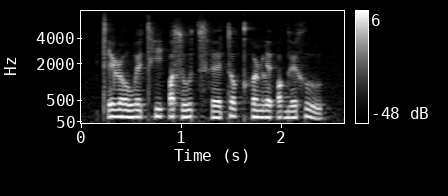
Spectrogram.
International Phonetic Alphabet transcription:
tʼ i ɭ o w ø tʰ i ʔ ɔ s u t͡sʰ ɘ t o kʰ o ɳ l ɘ ʔ ɔ ɡ ø x u

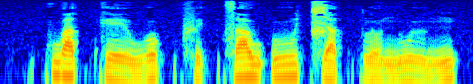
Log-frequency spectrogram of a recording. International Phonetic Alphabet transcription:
k w a˥˩ t̚ k eː˨˩ w o˦˥ k̚ f e˨˩ k̚ s a˥˩ w ʔ uː˥˩ t͡ɕ a˨˩ t̚ p l o˩˦ n w ɯ˩˦ ŋ

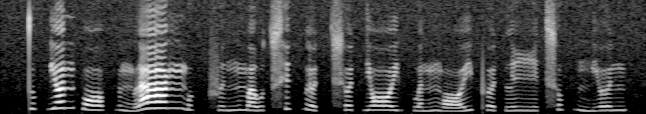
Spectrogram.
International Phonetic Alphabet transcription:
t̪ ʊ˧ k̚ j ɐ˥ n p ɔː˨ k̚ ɐ˨˩ ŋ l aː˥ ŋ m ʊ˨ k̚ f ɪ˨˧ ŋ m ɐ˨˧ w t͡sʰ ɪ˥ k̚ l ɵ˨ t̚ t͡sʰ ɵ˧ t̚ j ɔː˧ j kʷ ɐ˨˧ n ŋ ɔː˨˥ j pʰ ɵ˧ t̚ l iː˧ t͡sʰ ʊ˥ k̚ ɪ˧ ŋ j ɵ˥ n

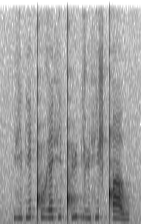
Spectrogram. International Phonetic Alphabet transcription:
vʲ ɛ pʲ e ǃʼ u ɣ ɛ fʲ ɜ ǃʼ y bʲ ə ɣ y fʲ e ʃ ǃʼ a w

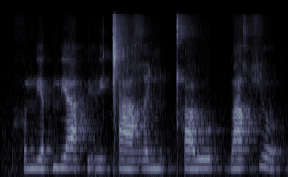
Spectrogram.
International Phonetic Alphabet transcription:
h ʊ mʲ a p mʲ a | vʲ ə ǀ a ʁ i ɲ ə p qʰ u | b a χ ç ʊ

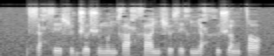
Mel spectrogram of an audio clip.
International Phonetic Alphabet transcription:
s ɛ ħ s eː ɬ ø d͡ʒ œ ʃ ø n ɔ ɲ x aː ħ x aː ɲ ɬ ø s e x ə ɲ ɛ ħ x ø ʃ ø ɲ tˤ œ

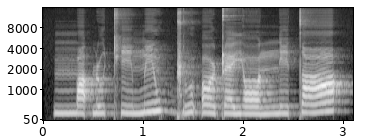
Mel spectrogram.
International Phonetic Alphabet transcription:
mː ɑ ʔ ɳ u cʰ i m ĩ w ɡ͡ǁ u ʔ ɔ o̯ ʈ ɛ j ɔ nː i t̪ ɑ

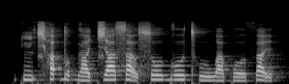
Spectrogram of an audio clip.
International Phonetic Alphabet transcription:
k ĩ˨ t͡ɕʰ ä˦ ʔ d ɔ̰˦˨ ɡ ä˨ t͡ɕ ä˦ s a̰˦˨ ʊ̯ s o˦ ʊ̯ ɡ o˦ ʊ̯ tʰ u˨ w ä˨ p o˨ ʊ̯ θ a̰˦˨ ɪ̯

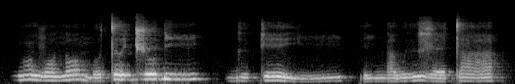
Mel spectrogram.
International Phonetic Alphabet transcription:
ɡ ɔ̃˦ v ɔ˧ n ɔ˦ m o˨˦ t ə˦ d͡ʒ o˦ ɗ i˦ | ɡ͡b ɨ˨ k eː˦˨ j i˨˦ | ɾ i˨ ŋ a˨ w ɨ˨˦ ɣ ɛ˨ t a˧

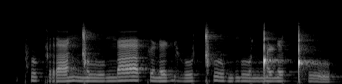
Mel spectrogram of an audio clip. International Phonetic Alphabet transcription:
pʰ u k r æ ŋ͡ǀ uː ŋ æː k ə ɳ ɪ ɖʱ u ǀʰ uː b ŋ uː ŋ͡ǃ ə˞ ɳ ɪ ǃʰ u

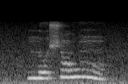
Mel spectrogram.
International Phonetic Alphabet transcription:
n o˧ ʃ ɔ̃˦ w ũ˦˨

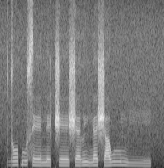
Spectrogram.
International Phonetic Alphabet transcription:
d o˦ ɓ u˦ s eː˨ n e˨ t͡ʃ eː˨ ʃ ɛ˨ l ĩ˦˨ ŋ ɛ˦ ʃ a˨˦ w uː˦ m iː˨

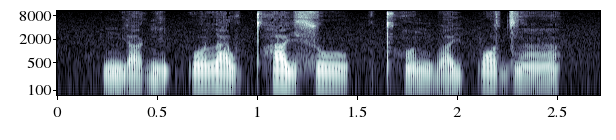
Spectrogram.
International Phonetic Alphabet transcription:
ŋ j a˨˩ ɡ ĩ˨ k̚ p o˦ l a˧ w t̪ʰ a˥˧ j s u˥˧ | t̪ʰ ɔ̃˨˩ n b a˧ j p ɔ˥˧ d͡z ã˨˦

